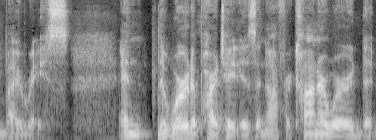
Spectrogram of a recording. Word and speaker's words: apartheid: in the US and my South African friends said it rhymes with hate apartate apartate but if you want to call it apartate that's fine um so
